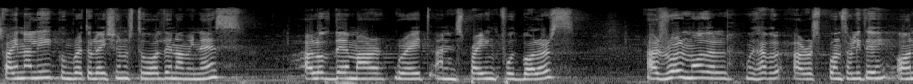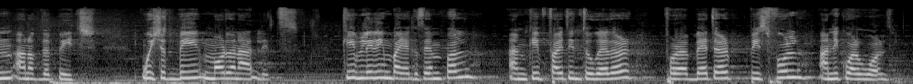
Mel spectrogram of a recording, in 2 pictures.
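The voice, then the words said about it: Speaks English with a good accent. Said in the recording (Catalan): “Molt bé aquest accent, eh? ... Es nota aquí una bona escola”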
